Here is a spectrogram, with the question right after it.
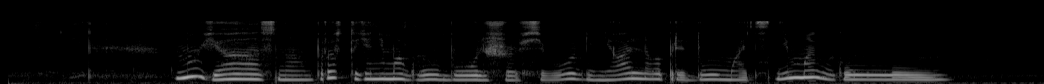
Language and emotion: Russian, sad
